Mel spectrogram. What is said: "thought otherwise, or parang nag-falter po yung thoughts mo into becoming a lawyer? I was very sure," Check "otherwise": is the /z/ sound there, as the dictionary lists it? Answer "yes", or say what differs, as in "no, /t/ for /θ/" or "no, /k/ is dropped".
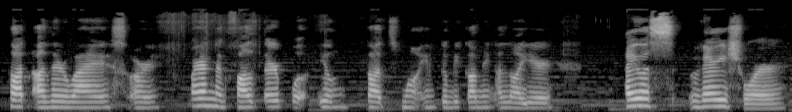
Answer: no, /s/ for /z/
